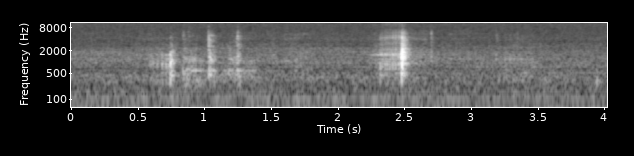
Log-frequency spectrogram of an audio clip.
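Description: A few light clicks and taps from a resin coaster being picked up and handled on a workbench, the sharpest about two and a half seconds in, over low room noise.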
